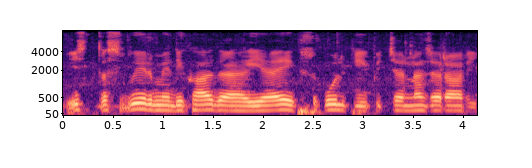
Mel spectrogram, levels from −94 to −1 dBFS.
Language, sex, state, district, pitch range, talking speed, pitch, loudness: Hindi, male, Haryana, Jhajjar, 125-140 Hz, 200 wpm, 130 Hz, -14 LUFS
